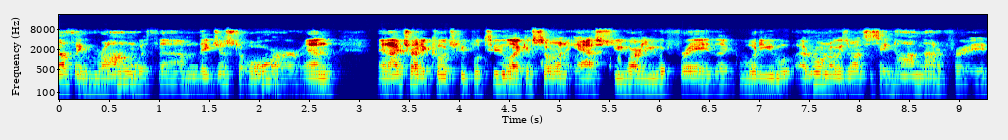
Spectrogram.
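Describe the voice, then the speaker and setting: Using a plain, everyday voice, a man speaks at a moderate pace with a fairly high pitch and lively intonation. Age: 60s. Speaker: author and sales trainer. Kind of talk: interview.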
